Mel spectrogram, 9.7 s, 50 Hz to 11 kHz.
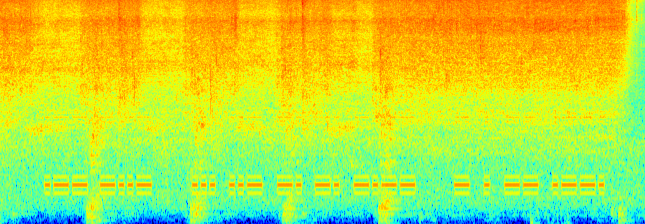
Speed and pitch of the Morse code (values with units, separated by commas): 18 wpm, 630 Hz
